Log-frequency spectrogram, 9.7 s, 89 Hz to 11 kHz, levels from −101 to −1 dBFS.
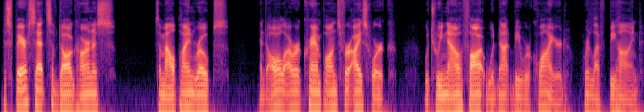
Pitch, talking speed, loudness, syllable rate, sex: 90 Hz, 170 wpm, -21 LUFS, 4.8 syllables/s, male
